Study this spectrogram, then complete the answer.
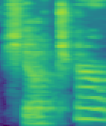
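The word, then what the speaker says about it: Piotr: heads up the main character his name is pioter which is spelled p-i-o-t-r it's a variant of the name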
